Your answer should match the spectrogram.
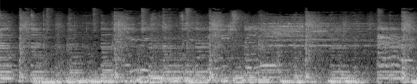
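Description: Live band of electric guitar, electric bass and drum kit playing an instrumental passage without vocals, the guitar carrying moving melodic notes over a steady bass and drum beat.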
